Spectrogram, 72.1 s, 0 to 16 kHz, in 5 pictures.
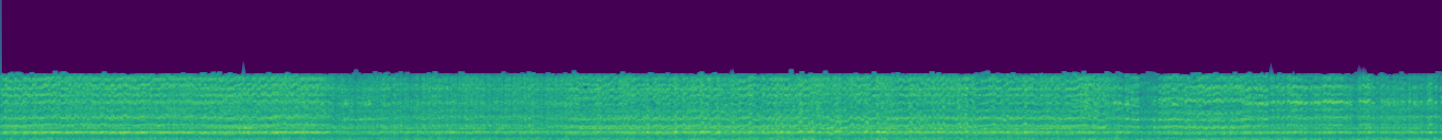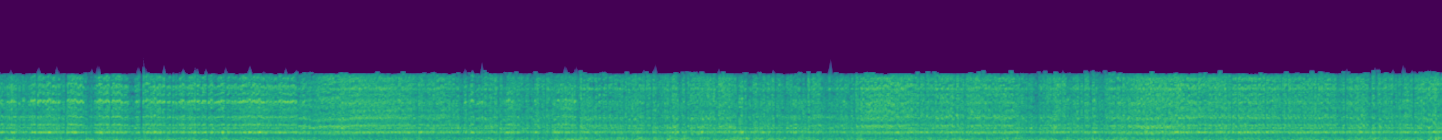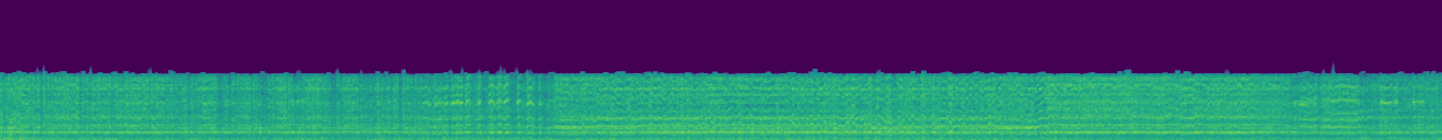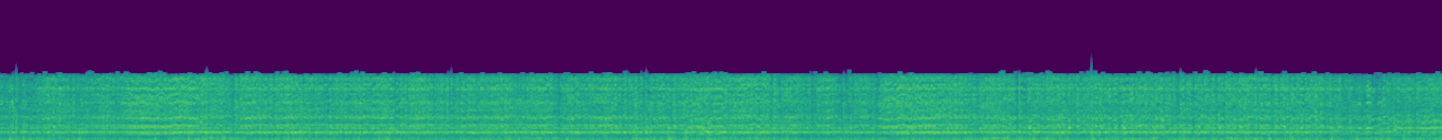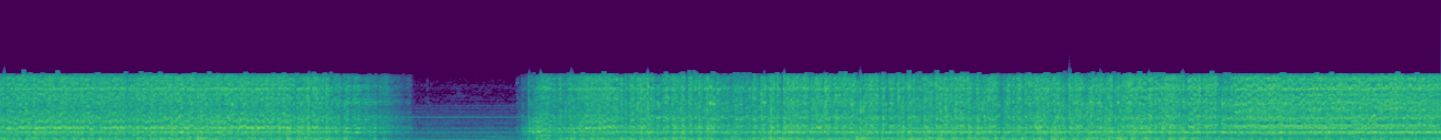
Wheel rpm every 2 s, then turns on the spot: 230, 220, 220, 190, 190, 200, 220, 230, 230, 230, 230, 230, 230, 230, 230, 230, 230, 200, 190, 210, 230, 230, 230, 230, 230, 230, 230, 230, 210, 190, 120, 60, 220, 230, 230, 220.
none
